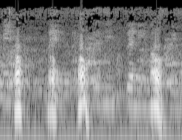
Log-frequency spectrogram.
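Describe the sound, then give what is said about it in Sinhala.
A dog barks in five short, uneven yelping bursts with gaps between them, alongside talk. “ඒ බල්ලා පුරණ එක විදර්ශනා කරන්න පුළුවන්. කොහොමද විදර්ශනා කරන්නේ? සද්දේ ඇහෙනවා.”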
